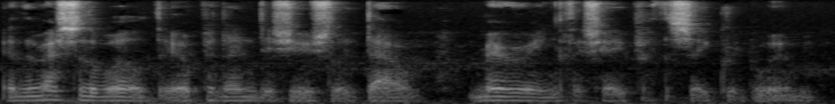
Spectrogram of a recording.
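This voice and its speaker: A man delivers soft-spoken ASMR reading and informal chat. His voice is fairly low and very creaky, with a husky, breath-worn texture. The recording sounds slightly dull. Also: sing-song, moderate pace. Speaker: ASMR video creator and book reader.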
